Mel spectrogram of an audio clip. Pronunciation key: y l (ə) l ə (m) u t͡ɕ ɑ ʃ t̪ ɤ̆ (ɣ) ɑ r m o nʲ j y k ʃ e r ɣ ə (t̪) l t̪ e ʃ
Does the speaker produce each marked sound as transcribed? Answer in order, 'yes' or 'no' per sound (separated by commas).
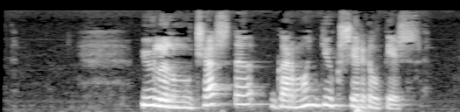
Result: yes, yes, yes, no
